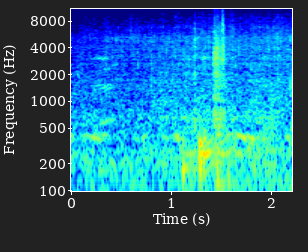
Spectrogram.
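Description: Faint, low bird calls against outdoor background sound, with a single sharp click about one and a half seconds in.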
